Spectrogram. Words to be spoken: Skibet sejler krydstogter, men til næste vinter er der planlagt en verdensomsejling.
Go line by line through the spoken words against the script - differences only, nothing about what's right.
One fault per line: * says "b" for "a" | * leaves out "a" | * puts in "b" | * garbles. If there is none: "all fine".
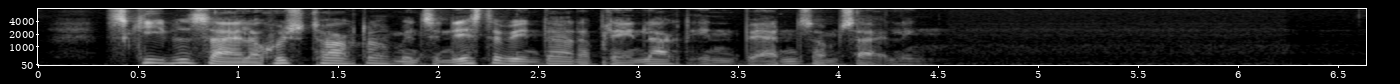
all fine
